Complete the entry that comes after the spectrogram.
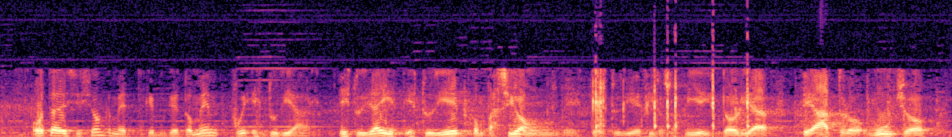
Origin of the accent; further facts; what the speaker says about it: Montevideo, Uruguay; born there; also born or lived in Buenos Aires, Argentina; yo soy nacido en Montevideo, y también soy porteño. Y tengo las dos ciudadanías, porque mi madre es argentina y mi padre era uruguayo. A los 6 años hice mi primer viaje solo de Montevideo a Buenos Aires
